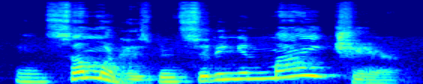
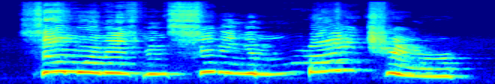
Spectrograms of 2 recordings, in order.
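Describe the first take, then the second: First: A medium-sized Mama Bear voice. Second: A high, tiny, crying Baby Bear voice.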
